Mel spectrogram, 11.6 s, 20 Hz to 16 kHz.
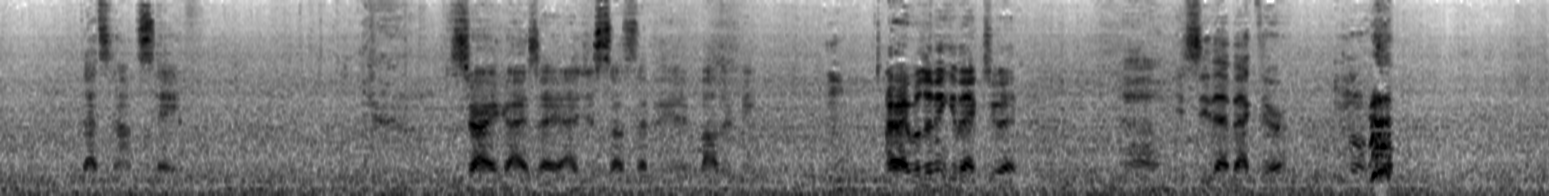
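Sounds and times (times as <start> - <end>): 
low steady rumble: 0.0 - 11.6
speech: 0.6 - 1.8, 3.4 - 5.7, 6.3 - 7.8, 8.4 - 10.6
dog barking: 10.2 - 10.6.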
